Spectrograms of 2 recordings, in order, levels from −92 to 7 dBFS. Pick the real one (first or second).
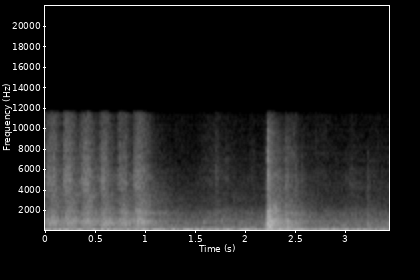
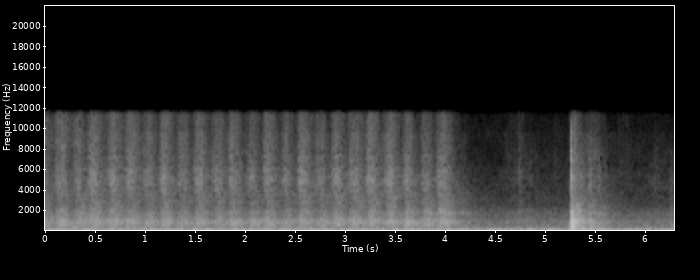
second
